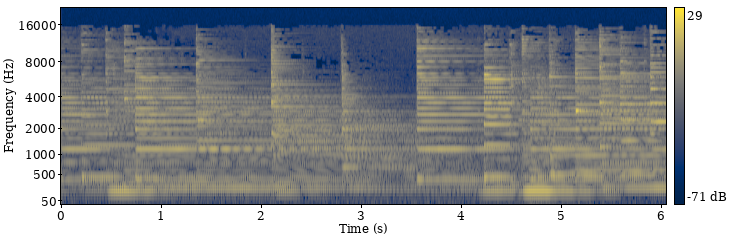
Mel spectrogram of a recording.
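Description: Instrumental music: a string instrument picks out a melody of ringing notes, each sharply attacked and left to fade.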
